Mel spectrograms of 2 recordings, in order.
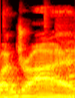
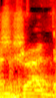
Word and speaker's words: Andrade: I think they were saying her name Andrade. Andrada. I think I said it wrong.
